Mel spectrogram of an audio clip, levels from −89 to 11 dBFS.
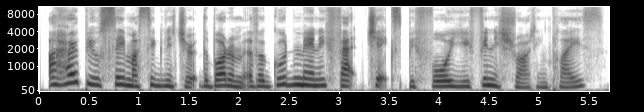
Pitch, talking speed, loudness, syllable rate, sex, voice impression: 225 Hz, 210 wpm, -18 LUFS, 5.9 syllables/s, female, very feminine, adult-like, middle-aged, slightly thin, tensed, very powerful, slightly bright, hard, very clear, fluent, cool, very intellectual, refreshing, very sincere, slightly calm, slightly friendly, reassuring, unique, elegant, slightly wild, slightly sweet, lively, slightly strict, slightly intense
